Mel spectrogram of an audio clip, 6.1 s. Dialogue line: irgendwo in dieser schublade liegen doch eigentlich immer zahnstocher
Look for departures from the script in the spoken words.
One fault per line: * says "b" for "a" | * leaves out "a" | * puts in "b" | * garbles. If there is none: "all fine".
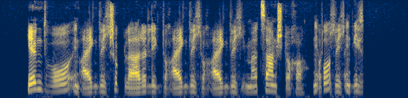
* says "eigentlich" for "dieser"
* puts in "doch eigentlich"
* garbles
